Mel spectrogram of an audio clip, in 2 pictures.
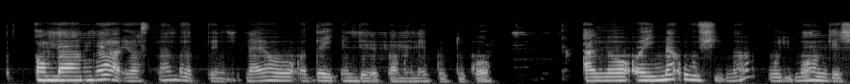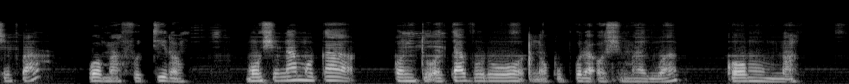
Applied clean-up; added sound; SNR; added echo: neural separator model SepFormer DNS4.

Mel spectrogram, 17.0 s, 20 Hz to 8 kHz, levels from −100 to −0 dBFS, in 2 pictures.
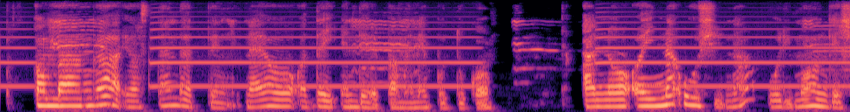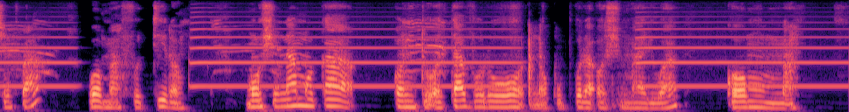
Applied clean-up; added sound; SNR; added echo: none; Trumpet; 10 dB; reverberation time 0.3 s.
